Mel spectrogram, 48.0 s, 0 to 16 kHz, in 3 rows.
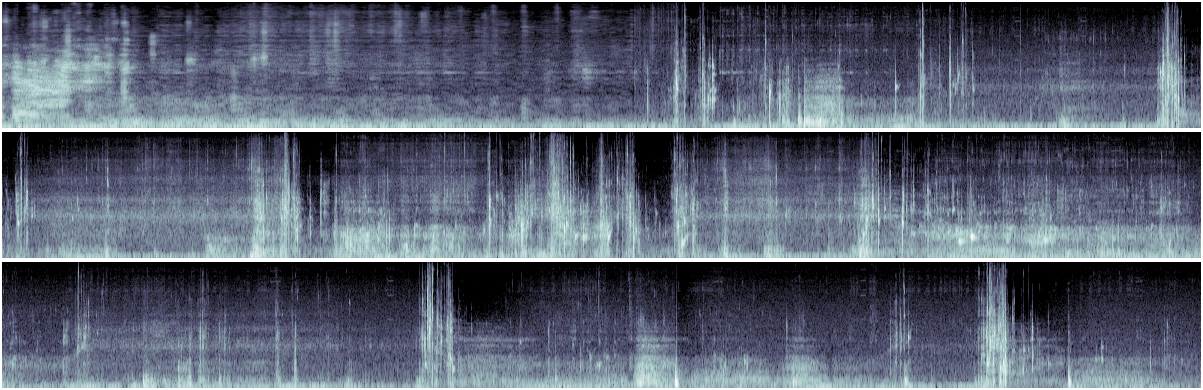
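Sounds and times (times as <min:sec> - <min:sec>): sharp knocks and splashes: 0:15.4 - 0:32.1, 0:37.5 - 0:38.2, 0:45.0 - 0:46.4
river water gurgling: 0:15.4 - 0:33.8.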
